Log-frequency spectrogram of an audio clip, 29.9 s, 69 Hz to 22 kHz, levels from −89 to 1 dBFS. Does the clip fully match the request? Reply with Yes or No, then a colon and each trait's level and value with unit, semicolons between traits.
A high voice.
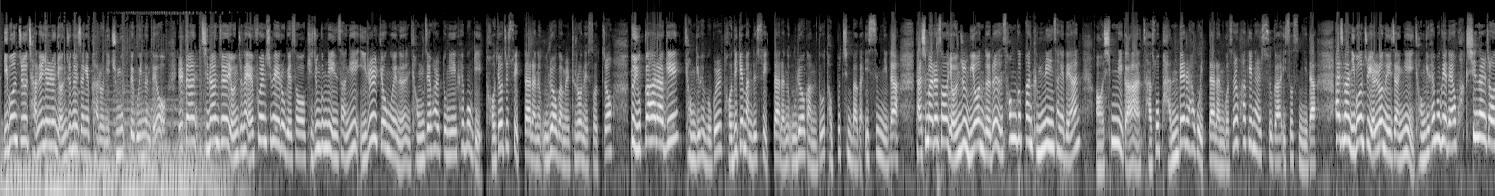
Yes: high, 245 Hz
